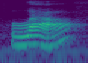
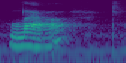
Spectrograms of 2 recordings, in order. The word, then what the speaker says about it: laugh: Laugh, laughed. Remember, the GH sound is f, similar to an F sound.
